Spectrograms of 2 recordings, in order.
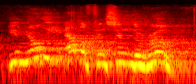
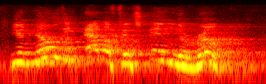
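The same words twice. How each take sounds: First: Said in the usual way. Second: Each word slowed and leaned on, higher; slow, emphatic repeat. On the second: Shown as a demonstration. Trainer repeating the point to the seminar, slow and weighty. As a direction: hammer home elephant's in the room.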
